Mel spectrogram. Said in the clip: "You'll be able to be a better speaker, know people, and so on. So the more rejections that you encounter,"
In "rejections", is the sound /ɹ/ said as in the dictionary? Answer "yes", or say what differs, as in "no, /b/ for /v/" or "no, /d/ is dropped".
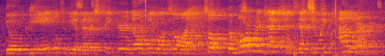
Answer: no, /l/ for /ɹ/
